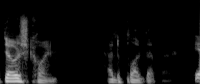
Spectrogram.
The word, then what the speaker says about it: Dogecoin: Or if you really want to spend $450, invest in like crypto, like Dogecoin. Had to plug that there. Yeah, is that how you say it? Dogecoin.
